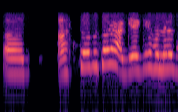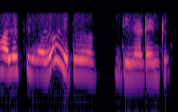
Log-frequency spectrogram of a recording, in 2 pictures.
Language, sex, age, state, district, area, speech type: Assamese, female, 45-60, Assam, Dibrugarh, rural, conversation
